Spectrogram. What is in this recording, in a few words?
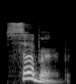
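"suburbs", British English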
